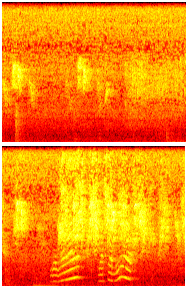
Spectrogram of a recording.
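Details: Talking pet parrot, said to say mummy, papa and radhe radhe; after scattered faint clicks, two strong voice-like phrases with swooping, wavy harmonics come in the second half, over constant high-pitched hiss.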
